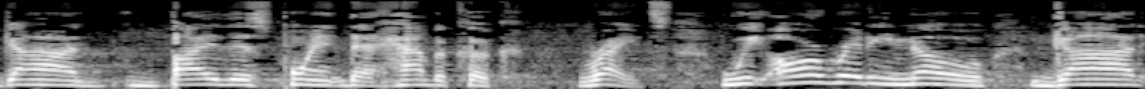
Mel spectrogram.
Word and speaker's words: Habakkuk: ways and in fact I tend to pronounce it two different ways and so as we go through this book half the time I'll probably call it Habakkuk and the other part I'll probably call it Habakkuk I've heard it pronounced several other ways I'm not exactly 100% on the pronunciation of it but here we go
